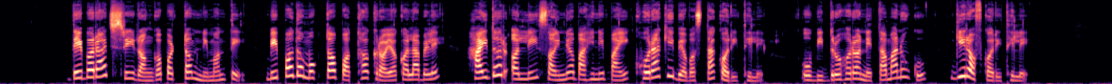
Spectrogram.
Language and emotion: Odia, neutral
